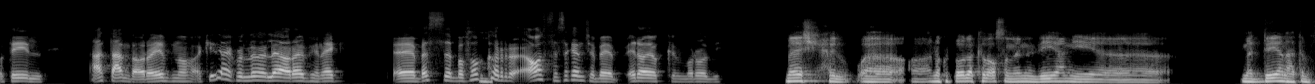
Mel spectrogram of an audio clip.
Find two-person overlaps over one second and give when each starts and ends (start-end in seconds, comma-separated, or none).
none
